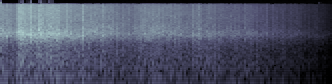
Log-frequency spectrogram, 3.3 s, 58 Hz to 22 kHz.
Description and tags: a synthetic sounding lighting strike created with the Bristol Moog Mini emulation and slightly post processed in Audacity.
There are 3 different ones to add some variations.
sound, striking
